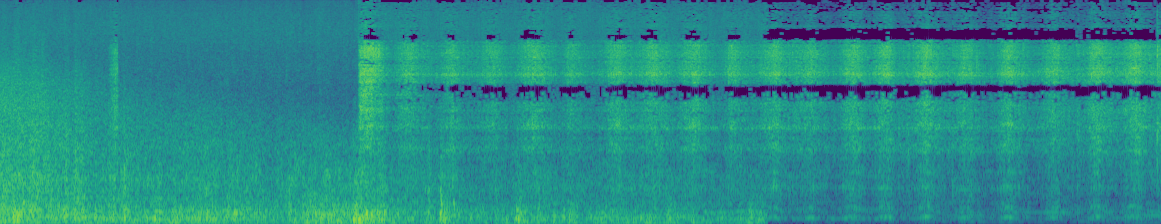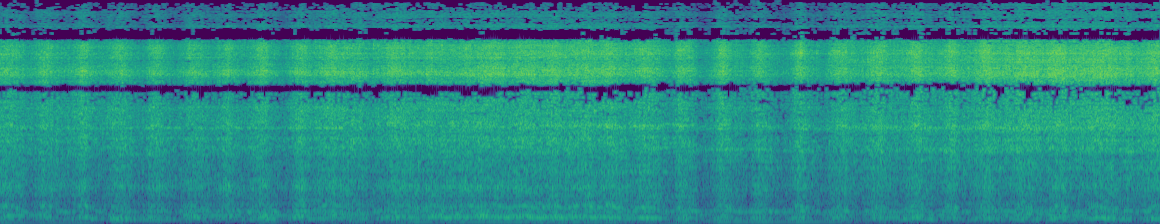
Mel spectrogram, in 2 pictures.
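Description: A loud rumbling swoosh that dies away over the first few seconds. Then a bicycle's drivetrain and rear wheel, pedalled in place on a simple stationary stand, make a steady whirring that pulses about twice a second with the pedal strokes.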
